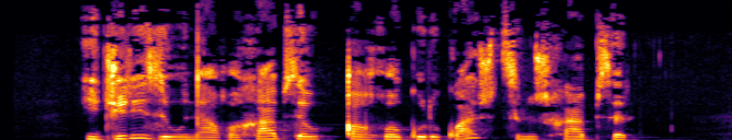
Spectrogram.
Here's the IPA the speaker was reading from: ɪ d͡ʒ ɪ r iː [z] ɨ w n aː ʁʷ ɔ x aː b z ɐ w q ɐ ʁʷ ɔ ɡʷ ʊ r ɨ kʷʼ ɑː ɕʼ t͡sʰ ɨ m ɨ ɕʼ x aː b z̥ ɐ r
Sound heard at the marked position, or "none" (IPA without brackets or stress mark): z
